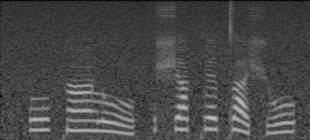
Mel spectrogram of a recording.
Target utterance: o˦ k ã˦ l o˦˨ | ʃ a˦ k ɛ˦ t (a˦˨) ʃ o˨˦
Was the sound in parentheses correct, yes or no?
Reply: yes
